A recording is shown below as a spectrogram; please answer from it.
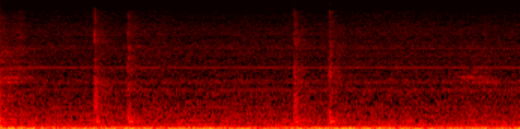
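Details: In a demonstration physical assessment with the patient lying down, four short, hollow finger-percussion taps over the abdomen go from the right lower to the right upper quadrant and then the left side, giving a normal tympanic note.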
